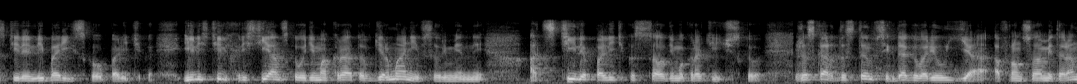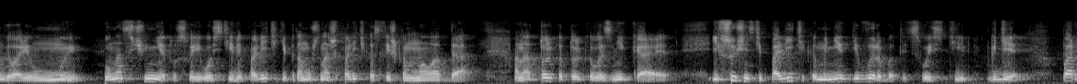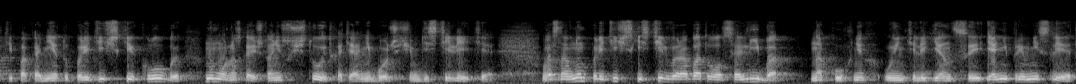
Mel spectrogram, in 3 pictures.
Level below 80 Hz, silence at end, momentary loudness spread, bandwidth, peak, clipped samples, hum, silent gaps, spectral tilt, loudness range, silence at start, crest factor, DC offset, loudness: -56 dBFS; 0 s; 7 LU; 8.6 kHz; -8 dBFS; under 0.1%; none; none; -5 dB/octave; 2 LU; 0 s; 12 dB; under 0.1%; -20 LUFS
